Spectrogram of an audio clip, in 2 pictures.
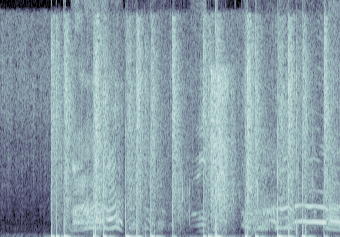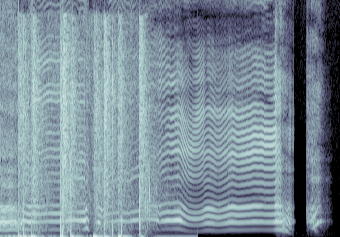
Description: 足に埋め込んだ爆竹起爆

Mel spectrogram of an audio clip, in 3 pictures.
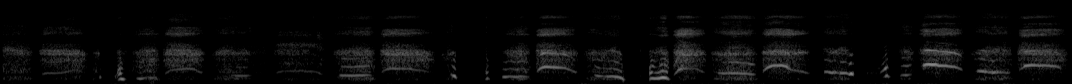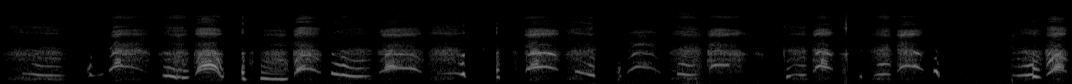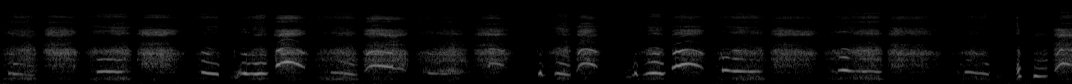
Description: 呼吸音ボイス

